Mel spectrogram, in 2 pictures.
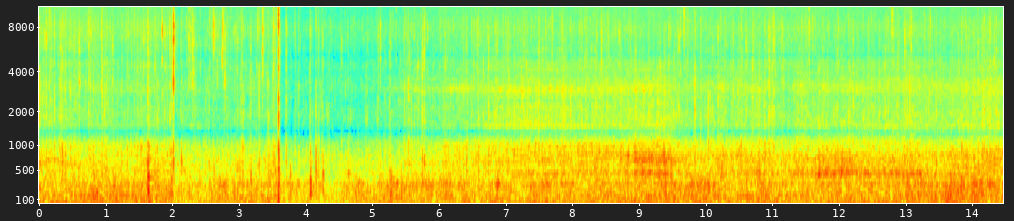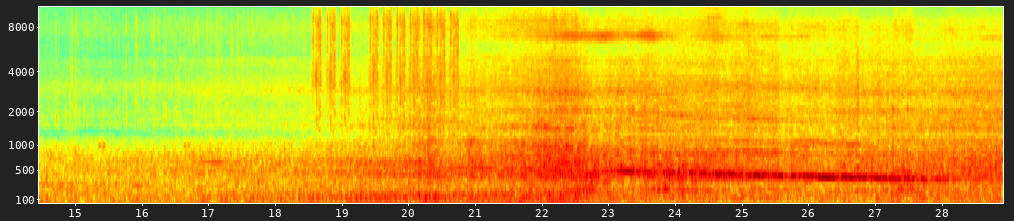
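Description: An electric commuter train approaching on the tracks and passing close by. Its running noise is faint at first and grows louder from about two-thirds of the way through, with wheels clattering on the rails and a motor whine that falls steadily in pitch.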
